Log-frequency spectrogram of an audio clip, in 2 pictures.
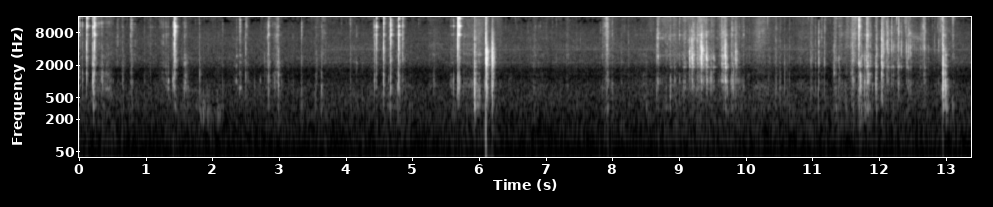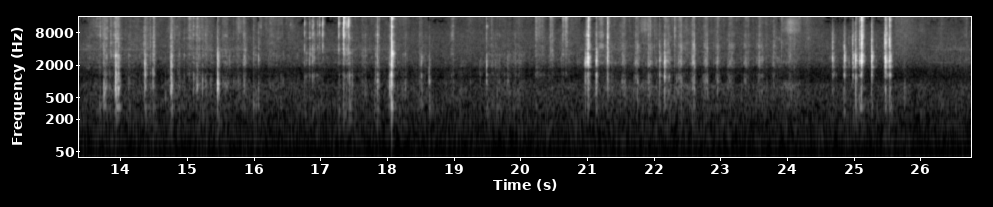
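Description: Small hand tools being handled on an aluminum heat-sink plate and hookup wire: scattered irregular clicks and taps with a few short scrapes, from pliers and wire cutters. One sharp click about six seconds in is the loudest.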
